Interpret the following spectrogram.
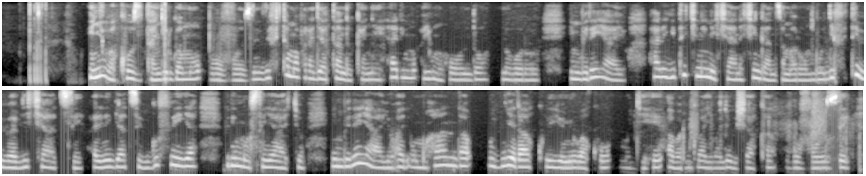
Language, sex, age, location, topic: Kinyarwanda, female, 18-24, Kigali, health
